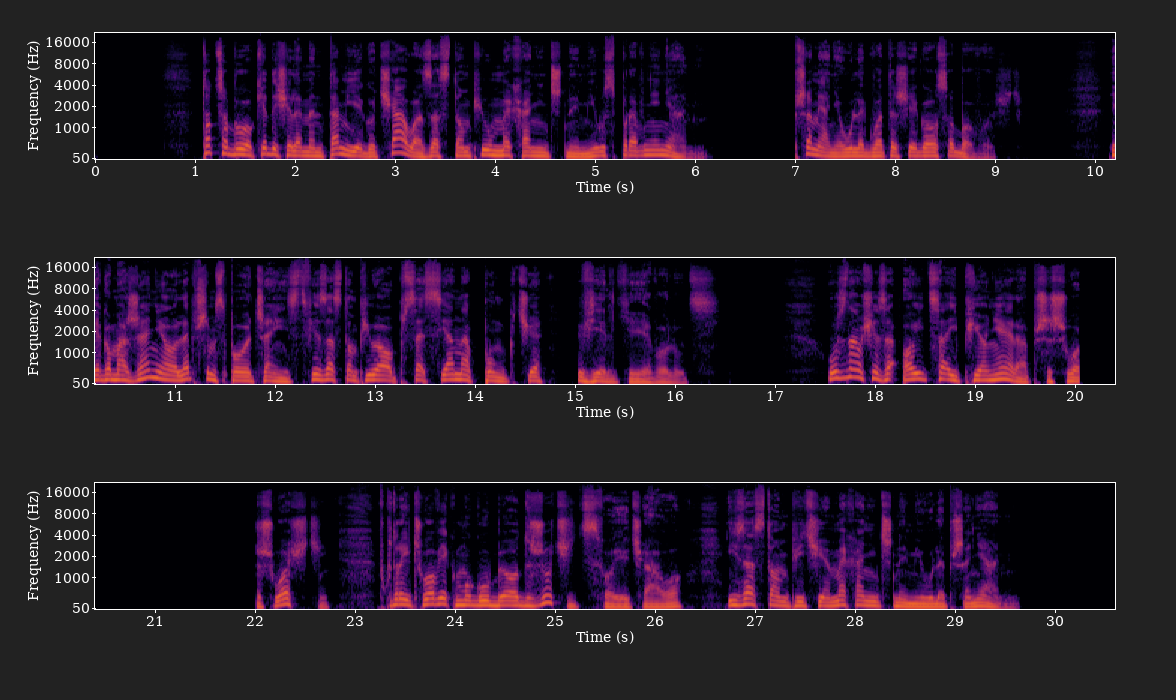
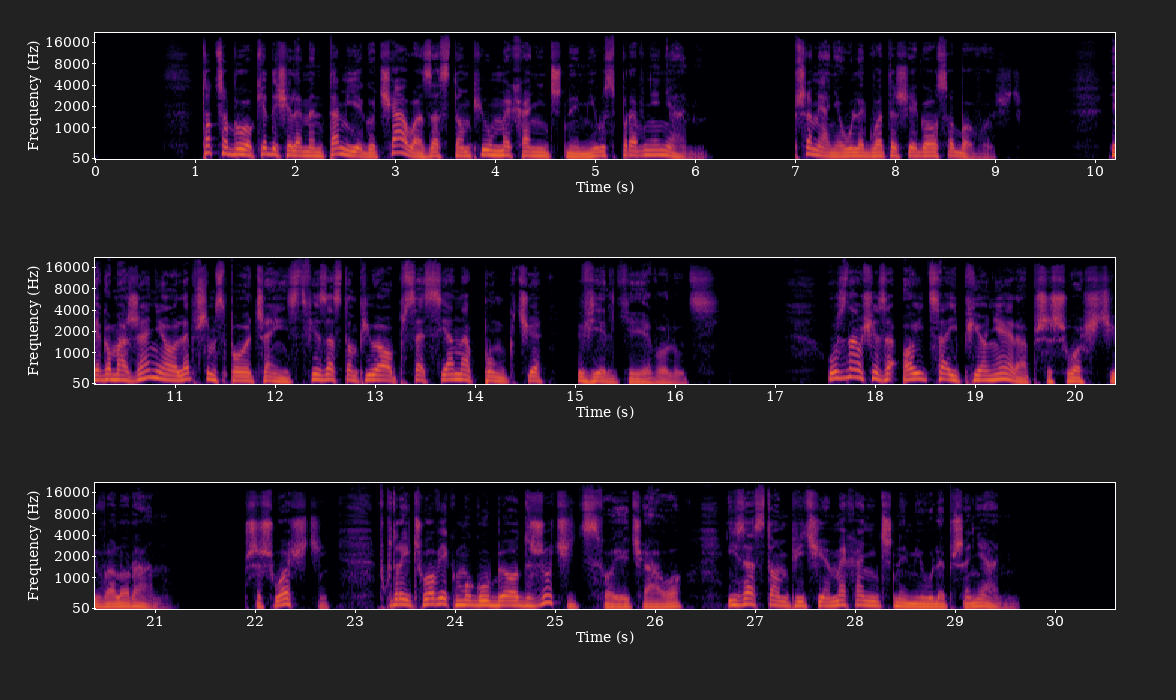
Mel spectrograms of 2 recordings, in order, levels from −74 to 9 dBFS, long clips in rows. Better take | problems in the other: second | audio cutting out; at 20 s for 2 s

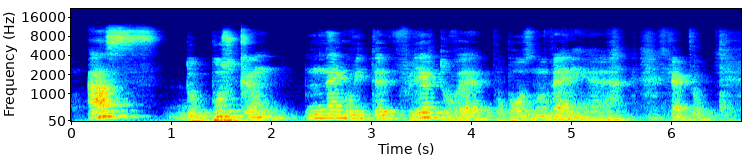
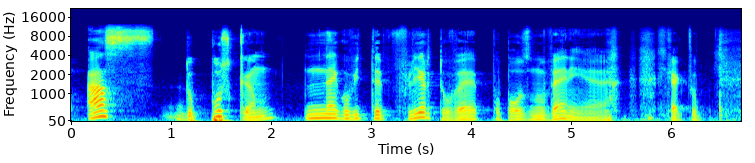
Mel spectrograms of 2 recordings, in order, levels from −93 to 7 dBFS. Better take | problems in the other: second | off-mic speech; far // room echo; slight; dies away in 0.4 s

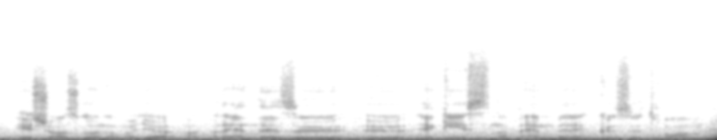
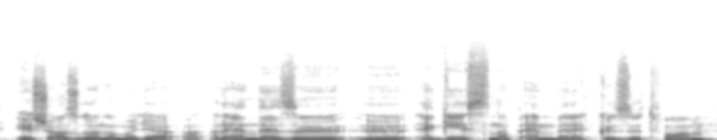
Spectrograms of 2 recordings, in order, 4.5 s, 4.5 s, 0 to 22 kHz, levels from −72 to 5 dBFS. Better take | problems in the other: second | wind noise on the microphone; heavy; 2 dB below the speech

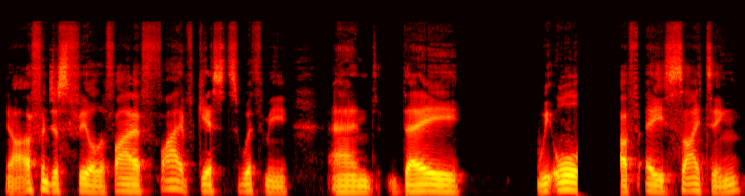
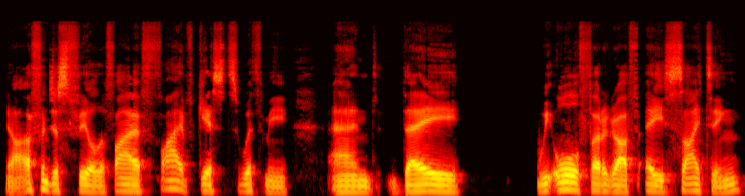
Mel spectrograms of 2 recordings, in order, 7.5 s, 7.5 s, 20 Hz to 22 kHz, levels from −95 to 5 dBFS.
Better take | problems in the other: second | audio cutting out; at 6 s

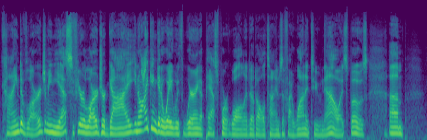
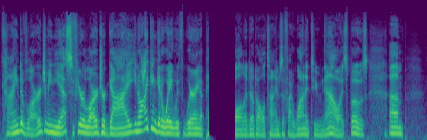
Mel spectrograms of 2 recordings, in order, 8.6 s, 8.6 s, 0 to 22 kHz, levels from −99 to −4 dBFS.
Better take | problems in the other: first | audio cutting out; at 4 s for 0.5 s

